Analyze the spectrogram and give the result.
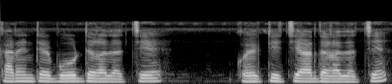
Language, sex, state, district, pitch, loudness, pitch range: Bengali, male, Assam, Hailakandi, 145 Hz, -16 LUFS, 135-150 Hz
